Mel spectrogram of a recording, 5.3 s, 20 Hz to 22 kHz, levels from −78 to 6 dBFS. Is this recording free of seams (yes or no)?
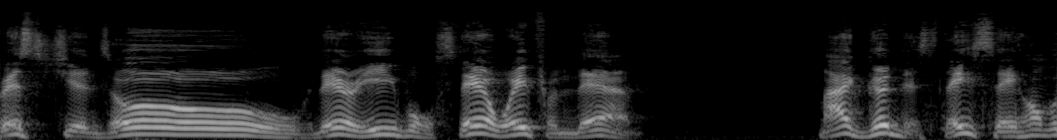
yes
